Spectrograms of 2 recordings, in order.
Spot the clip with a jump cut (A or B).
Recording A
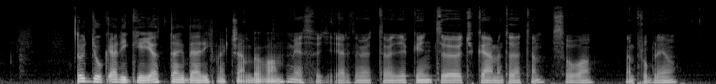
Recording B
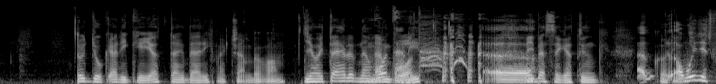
B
